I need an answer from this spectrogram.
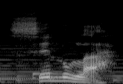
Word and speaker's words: celular: você vai notar que na palavra celular a sílaba tônica é a última uma sílaba e é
